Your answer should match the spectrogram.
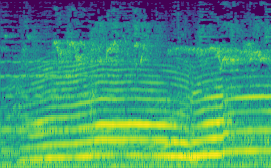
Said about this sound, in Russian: Коровы смотрели на Кришну, и когда он звал их по имени, радостно мычали ему в ответ.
